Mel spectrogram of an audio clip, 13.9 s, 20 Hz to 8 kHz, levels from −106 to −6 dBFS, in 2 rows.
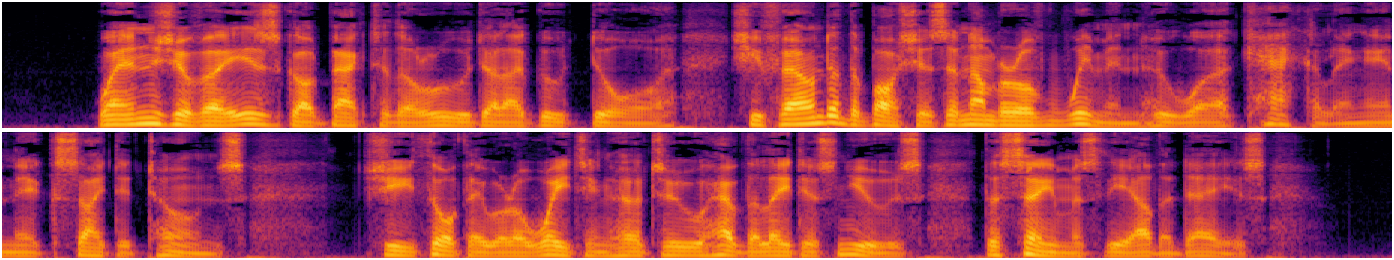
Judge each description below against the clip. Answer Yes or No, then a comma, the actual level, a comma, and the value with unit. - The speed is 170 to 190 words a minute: Yes, average, 185 wpm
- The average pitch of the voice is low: Yes, very low, 85 Hz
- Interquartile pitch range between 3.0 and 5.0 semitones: Yes, average, 3.9 semitones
